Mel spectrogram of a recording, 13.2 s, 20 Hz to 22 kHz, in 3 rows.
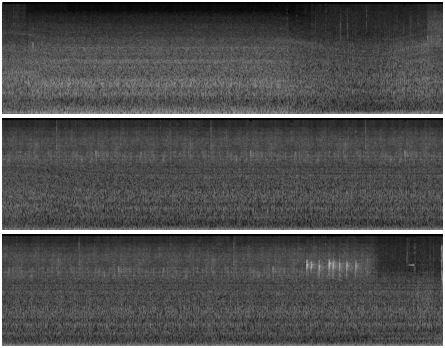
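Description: A tractor engine idling in Farming Simulator 25, a continuous low diesel drone that softens slightly after about three seconds, then runs on steadily and alone.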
